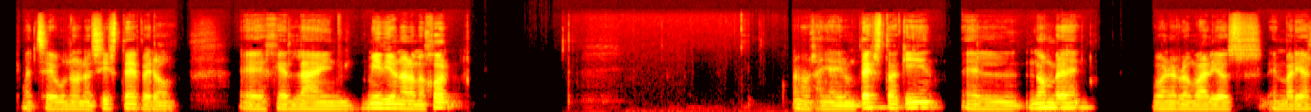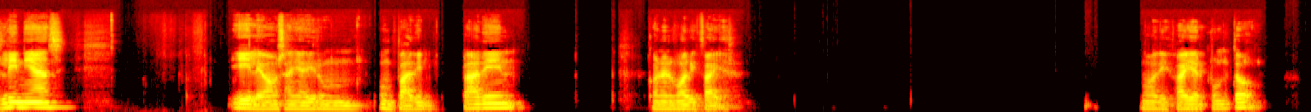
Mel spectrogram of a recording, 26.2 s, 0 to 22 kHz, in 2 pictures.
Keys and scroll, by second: 3.3 alt+shift+Left, 7.9 alt+Return, 21.6 Tab, 23.3 Tab, 24.9 alt+shift+Right.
